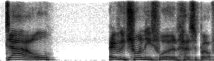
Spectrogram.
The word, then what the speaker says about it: Tao: call it to because it's spelled two different ways uh Tao or Dao uh because uh there's a silent in it uh but Dow every Chinese word has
